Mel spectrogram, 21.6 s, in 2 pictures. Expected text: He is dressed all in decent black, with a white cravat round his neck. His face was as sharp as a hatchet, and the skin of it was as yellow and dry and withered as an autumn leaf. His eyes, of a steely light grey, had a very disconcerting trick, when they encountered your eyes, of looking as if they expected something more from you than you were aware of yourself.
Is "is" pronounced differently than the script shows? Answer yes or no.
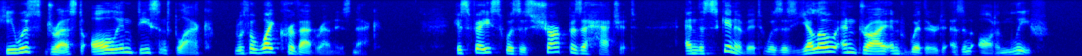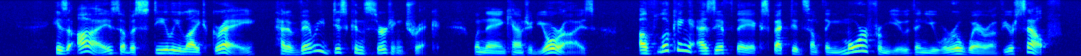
yes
